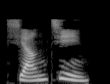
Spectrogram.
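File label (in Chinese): "详尽", Mandarin Chinese; chinese-flashcards; hsk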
